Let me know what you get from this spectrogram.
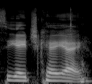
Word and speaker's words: Hauschka: It's Hauschka.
